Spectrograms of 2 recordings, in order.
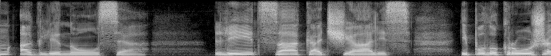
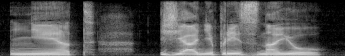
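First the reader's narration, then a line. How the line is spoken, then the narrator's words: Forced out with effort. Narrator (Russian): Арон через силу выдавил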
